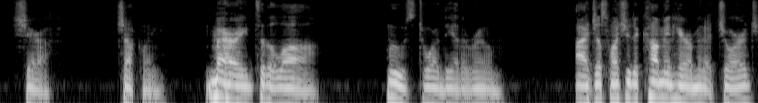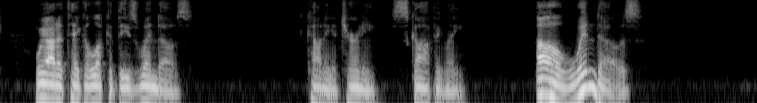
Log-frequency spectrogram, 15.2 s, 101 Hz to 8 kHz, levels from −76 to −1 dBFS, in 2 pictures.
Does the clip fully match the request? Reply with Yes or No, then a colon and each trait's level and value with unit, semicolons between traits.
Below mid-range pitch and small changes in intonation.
No: low, 100 Hz; average, 3.7 semitones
